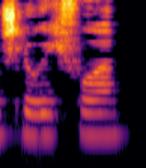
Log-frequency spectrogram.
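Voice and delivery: ordinary delivery, nothing marked

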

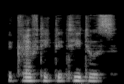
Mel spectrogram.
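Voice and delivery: ordinary delivery

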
